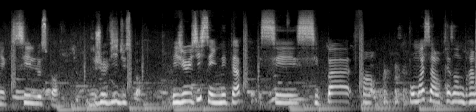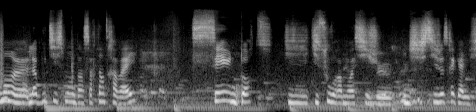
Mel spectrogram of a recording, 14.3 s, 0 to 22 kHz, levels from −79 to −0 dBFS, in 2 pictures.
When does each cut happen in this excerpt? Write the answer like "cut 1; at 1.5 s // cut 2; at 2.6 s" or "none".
cut 1; at 2.3 s // cut 2; at 9.8 s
